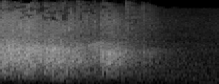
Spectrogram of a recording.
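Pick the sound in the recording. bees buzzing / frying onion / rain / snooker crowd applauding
snooker crowd applauding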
